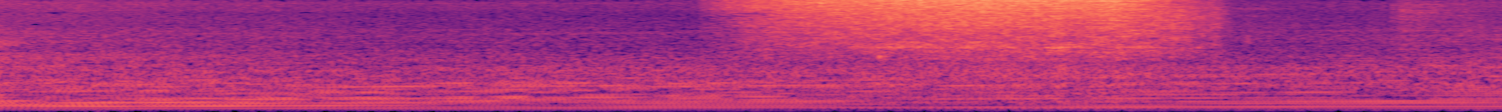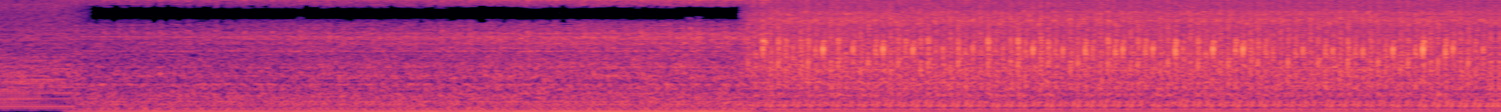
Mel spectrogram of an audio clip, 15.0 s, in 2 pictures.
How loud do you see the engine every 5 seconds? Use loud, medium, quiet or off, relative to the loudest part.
loud, medium, loud.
